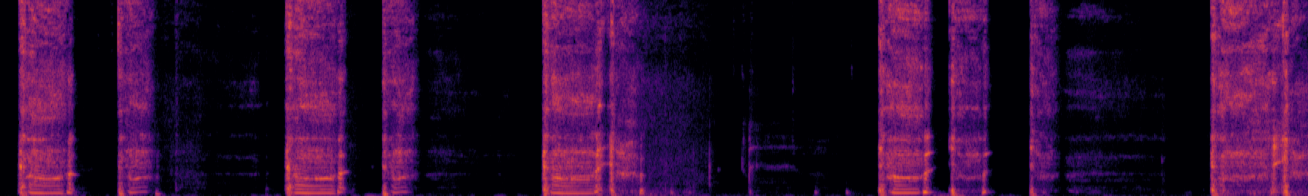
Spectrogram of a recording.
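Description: An adult gives a run of about eight harsh coughs in short bursts, with a throat clear midway; repeated coughing.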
